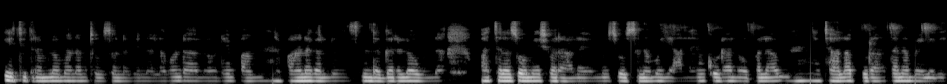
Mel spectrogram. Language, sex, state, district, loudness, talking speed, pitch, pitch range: Telugu, female, Telangana, Nalgonda, -23 LUFS, 140 wpm, 160 Hz, 160-165 Hz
